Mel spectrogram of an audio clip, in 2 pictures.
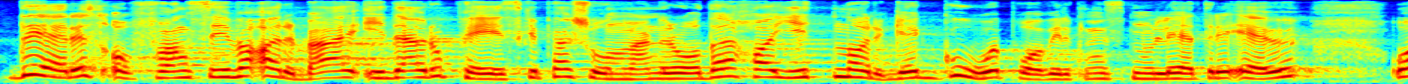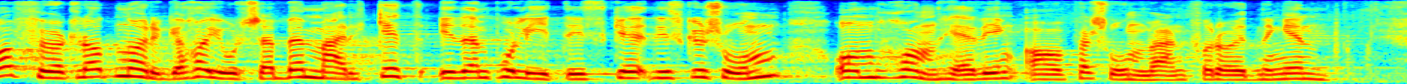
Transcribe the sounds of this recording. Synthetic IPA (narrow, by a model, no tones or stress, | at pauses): d̪eːɾəsɔfːɑŋsiːʋəʔɑɾbæɪʔɪd̪ɛɑʉɾʊpʰeːɪskəpʰæʂuːnʋæːɳɾoːd̪əhɑɾjɪt̪ːnɔɾɡəɡuːəpʰoːʋɪɾknɪŋsmʉːlɪheːt̪əɾɪeːʉː | ʔɔhɑɾføːʈʈːɪlɑt̪nɔɾɡəɦɑɾjʊʈːsæɪbəmæɾkət̪ɪd̪ɛnpʊliːt̪ɪskəd̪ɪskʉʂuːnn̩ʔɔmɦɔnɦeːʋɪŋɑʋpʰæʂuːnʋæːɳfɔɾɔʏd̪nɪŋən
